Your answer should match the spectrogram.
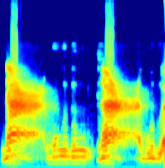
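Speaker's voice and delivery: very slow "Na'budu", the ain flowing briefly; slight flow on ain. Shown as a demonstration. Teacher demonstrating the ain for students, slowly. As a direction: let the ain of "Na'budu" flow just a little. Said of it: "Ain juga demikian".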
